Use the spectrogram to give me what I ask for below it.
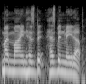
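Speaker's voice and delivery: deliberately stuttered resolve; in-character stutter. Acted. Game master keeps the opponent's slip in character, stuttering. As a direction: trip on the opening words and repeat them. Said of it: "We'll keep that in character".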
